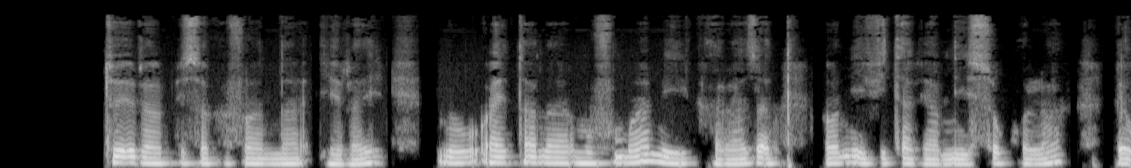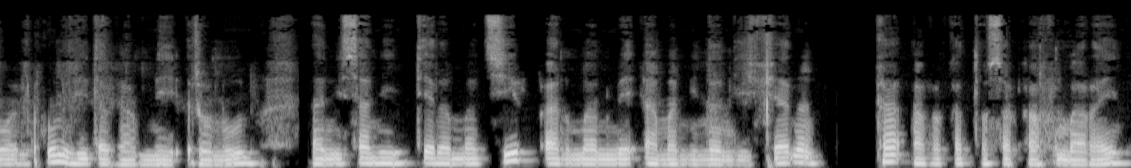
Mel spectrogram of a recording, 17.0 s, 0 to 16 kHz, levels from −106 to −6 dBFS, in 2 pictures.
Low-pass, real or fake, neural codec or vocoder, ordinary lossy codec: 14.4 kHz; fake; vocoder, 44.1 kHz, 128 mel bands every 256 samples, BigVGAN v2; MP3, 48 kbps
